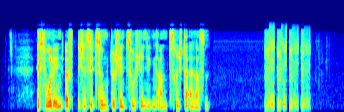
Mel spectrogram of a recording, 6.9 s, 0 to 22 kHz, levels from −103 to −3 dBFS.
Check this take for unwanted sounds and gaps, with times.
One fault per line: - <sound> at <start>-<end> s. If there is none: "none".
- dropout at 1.5-1.6 s
- laugh at 5.3-6.2 s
